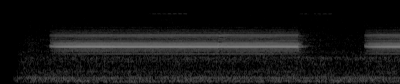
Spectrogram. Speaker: so this one isn't working either it's making those beep sounds that sounds to me like a ram problem let's see if it has any no ram well it's gonna have a hard time starting then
